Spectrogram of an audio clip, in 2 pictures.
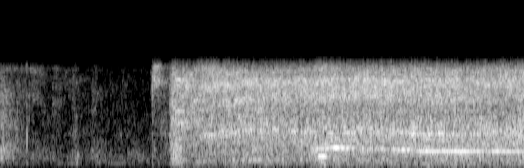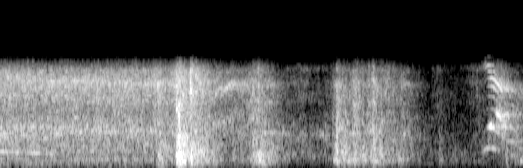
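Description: Electric ride-on toy Mini Cooper's drive motors whirring steadily as it rolls across a concrete floor. The whirring starts about a second and a half in and stops about eight seconds in, with a sharp knock shortly before it stops.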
